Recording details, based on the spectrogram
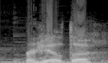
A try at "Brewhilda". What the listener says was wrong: You gotta put more emphasis on the brew.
